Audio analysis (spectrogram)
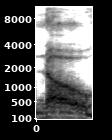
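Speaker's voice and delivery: strange guttural voice.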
